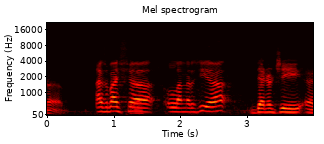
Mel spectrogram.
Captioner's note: non-english speech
